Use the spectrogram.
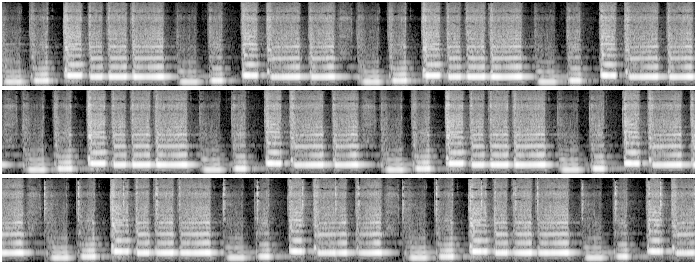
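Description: Instrumental intro to a French song: a bright, steady groove with a repeating melodic phrase over a regular pulsing beat, played loudly throughout with no singing or talking.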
